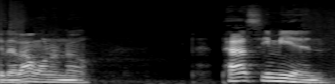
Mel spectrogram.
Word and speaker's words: Passimian: do you say that i want to know passy mean passimian okay that's how i'm gonna say it and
